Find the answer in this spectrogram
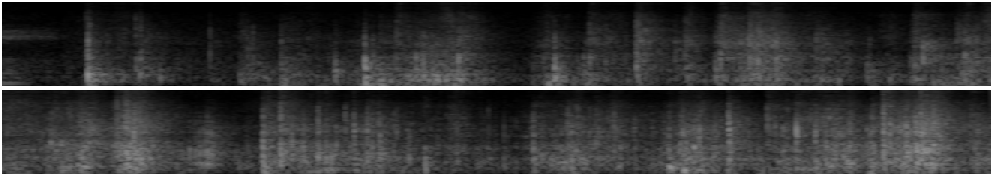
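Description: Christmas wrapping paper crackling and rustling in irregular crackles as a wrapped present is handled.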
